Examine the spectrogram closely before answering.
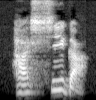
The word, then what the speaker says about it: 橋が: 哈西嘎，而哈西嘎，因为它是尾高型，重音在单词结尾的那个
